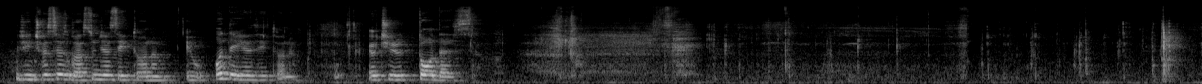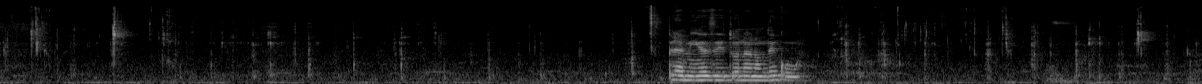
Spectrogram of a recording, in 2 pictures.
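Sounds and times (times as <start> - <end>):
person biting and chewing pizza: 6.7 - 18.6, 20.2 - 24.0.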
